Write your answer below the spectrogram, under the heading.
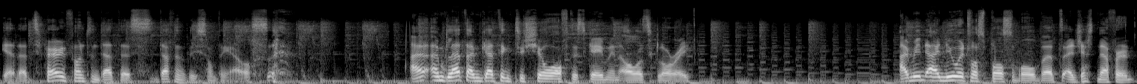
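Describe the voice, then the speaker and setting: A young man with a lowish voice commentating his speedrun in a loose, chatty way, often pausing on "uh" and laughing lightly. Game music plays faintly behind him. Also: big pitch swings, a little mellow. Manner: chatty, with frequent uh fillers and laughs. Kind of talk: casual commentary while gaming.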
